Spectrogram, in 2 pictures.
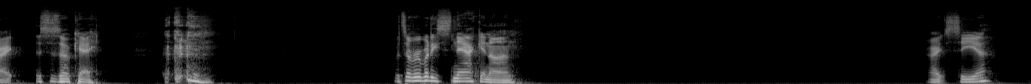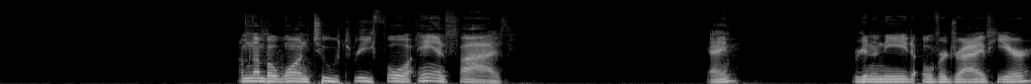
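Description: A man talks with animation, close to a microphone, in short bursts.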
